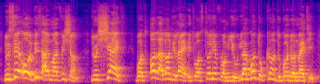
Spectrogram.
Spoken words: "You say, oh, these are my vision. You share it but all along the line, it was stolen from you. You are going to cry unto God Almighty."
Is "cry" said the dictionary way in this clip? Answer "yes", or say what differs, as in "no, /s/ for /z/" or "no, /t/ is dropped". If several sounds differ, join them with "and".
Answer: no, /l/ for /ɹ/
